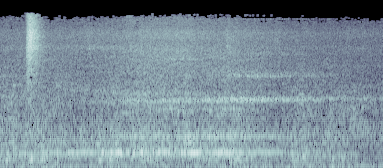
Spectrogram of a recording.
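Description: MTR East Rail Line MLR electric train pulling out of the station and passing close by, its wheels rumbling on the rails under a steady whine. A brief hiss comes about half a second in, and the sound fades toward the end as the last cars go by.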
